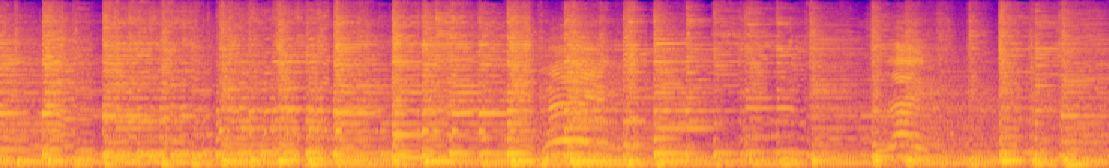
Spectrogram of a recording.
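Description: Background music in a bluegrass style, played on plucked acoustic string instruments led by guitar, with a couple of sliding notes about five and seven and a half seconds in.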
